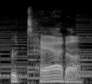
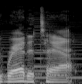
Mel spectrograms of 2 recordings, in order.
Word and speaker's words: Rattata: the capture Pokemon tutorial Rattata I used to always say Ratatat for some reason I always used to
